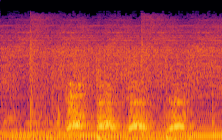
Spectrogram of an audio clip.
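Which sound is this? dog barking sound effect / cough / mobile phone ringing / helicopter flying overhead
dog barking sound effect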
